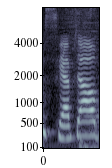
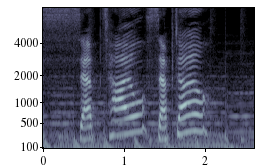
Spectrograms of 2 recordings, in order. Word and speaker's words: Sceptile: Alright, I call him Sceptile, but I know there's the wrong pronunciation. I think it's Sceptile? Because you guys keep telling me the C is pretty much silent, but even if he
